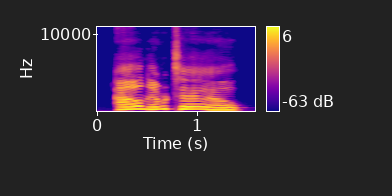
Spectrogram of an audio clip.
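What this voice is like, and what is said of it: Falsetto voice. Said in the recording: “a land in falsetto voice”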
